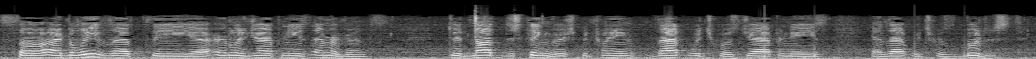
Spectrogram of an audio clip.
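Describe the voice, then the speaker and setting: There is noticeable background noise as a man speaks with an American accent. His pitch is fairly high and his pace fairly slow. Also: ordinary pitch variation. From California, Alameda. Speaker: elder recounting local history. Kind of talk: oral history interview. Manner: halting, with frequent fillers.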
